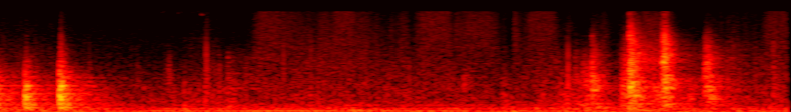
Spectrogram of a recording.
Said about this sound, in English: I kept walking until my shoes were gone, till I came to a strange city and to a harbor where ships were docked. I went aboard one and knocked on the cabin door.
